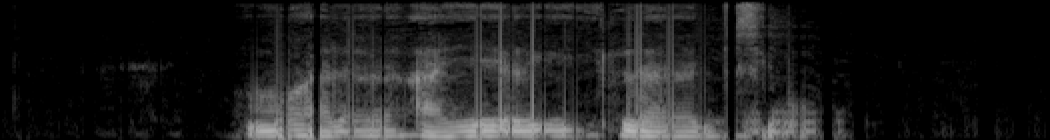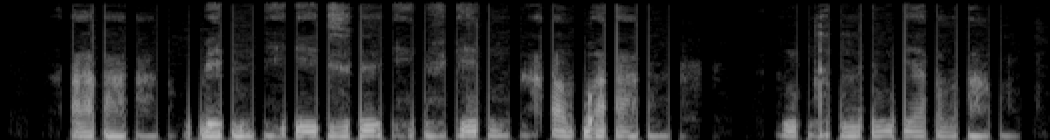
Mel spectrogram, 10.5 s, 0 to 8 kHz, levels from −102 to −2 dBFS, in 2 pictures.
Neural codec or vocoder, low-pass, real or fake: vocoder, 24 kHz, 100 mel bands, Vocos; 7.2 kHz; fake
